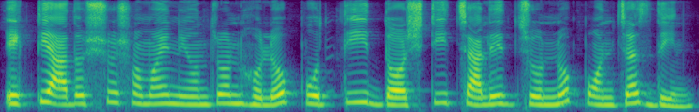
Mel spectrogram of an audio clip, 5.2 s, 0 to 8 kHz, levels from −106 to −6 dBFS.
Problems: background sounds at intervals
